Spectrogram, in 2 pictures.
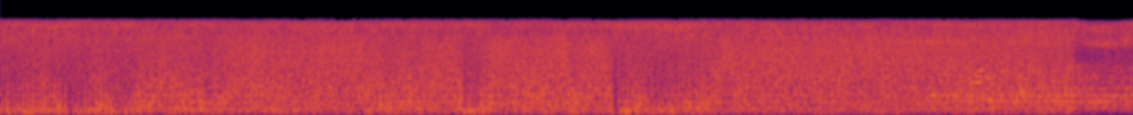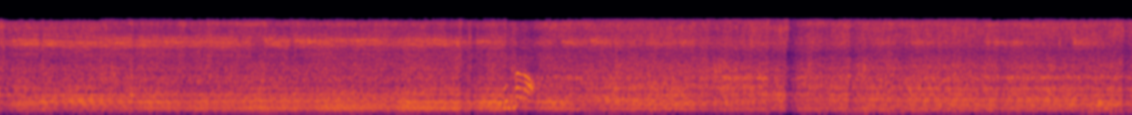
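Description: A steam car washer's dry-steam jet hisses steadily for the first half. At about the midpoint the sound switches abruptly to the machine's high-pressure cold-water pump running with a steady multi-tone hum while its water jet sprays.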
